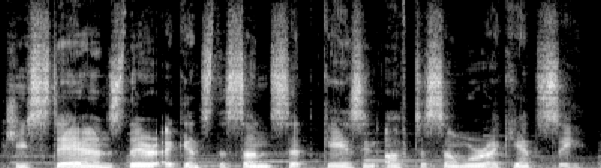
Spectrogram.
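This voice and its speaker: A man reading a visual novel aloud as a let's play narrator, with expressive, earnest storytelling delivery. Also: mid-range voice, normal speed, soft background music.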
